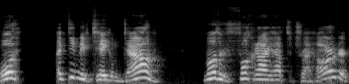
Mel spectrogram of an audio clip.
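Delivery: very loud, high, badly done Scottish accent. Voicing a character surprised his foe still stands: attempted Scottish accent. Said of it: "that was not even close to a Scottish accent".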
